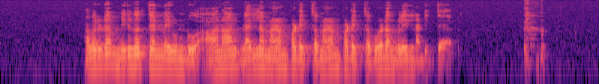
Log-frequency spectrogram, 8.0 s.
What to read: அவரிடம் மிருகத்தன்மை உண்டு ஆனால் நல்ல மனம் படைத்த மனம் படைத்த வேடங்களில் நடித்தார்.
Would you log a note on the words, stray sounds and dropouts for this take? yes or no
yes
